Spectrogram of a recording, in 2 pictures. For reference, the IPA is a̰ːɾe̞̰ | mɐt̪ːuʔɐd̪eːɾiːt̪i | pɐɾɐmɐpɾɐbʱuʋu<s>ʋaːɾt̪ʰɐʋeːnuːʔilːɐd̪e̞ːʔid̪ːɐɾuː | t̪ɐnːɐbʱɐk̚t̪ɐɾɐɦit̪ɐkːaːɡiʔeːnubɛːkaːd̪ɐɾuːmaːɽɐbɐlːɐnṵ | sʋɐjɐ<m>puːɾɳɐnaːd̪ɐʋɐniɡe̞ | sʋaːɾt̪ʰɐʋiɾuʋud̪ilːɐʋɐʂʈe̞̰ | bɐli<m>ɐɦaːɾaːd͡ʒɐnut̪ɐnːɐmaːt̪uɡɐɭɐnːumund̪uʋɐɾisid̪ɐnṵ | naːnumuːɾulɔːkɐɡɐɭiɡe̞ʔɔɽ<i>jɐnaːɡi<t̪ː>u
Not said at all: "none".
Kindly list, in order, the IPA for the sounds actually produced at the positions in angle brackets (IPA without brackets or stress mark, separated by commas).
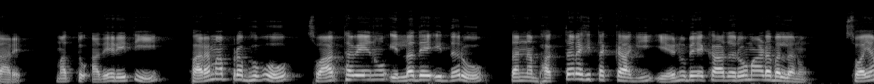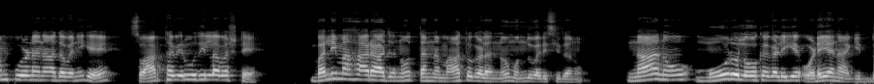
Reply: s, m, m, ɛ, d̪ː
